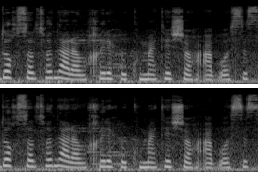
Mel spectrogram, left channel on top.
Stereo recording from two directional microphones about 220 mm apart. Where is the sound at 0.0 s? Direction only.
Centre (ahead or behind).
